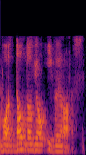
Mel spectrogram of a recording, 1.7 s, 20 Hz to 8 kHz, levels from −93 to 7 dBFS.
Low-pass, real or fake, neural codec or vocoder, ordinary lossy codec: 7.2 kHz; real; none; AAC, 16 kbps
